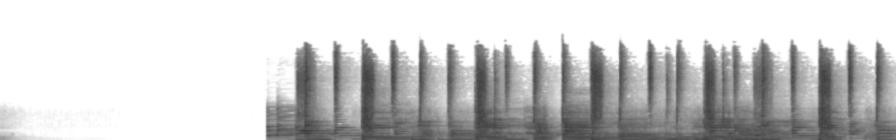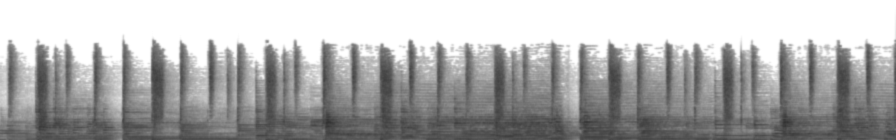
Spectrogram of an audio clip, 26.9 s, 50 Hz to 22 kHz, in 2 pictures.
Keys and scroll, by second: 1.4 space, 13.1 space, 14.6 space, 19.6 space, 21.2 space.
